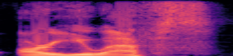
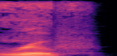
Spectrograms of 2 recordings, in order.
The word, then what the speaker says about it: Ruf: to make like um rufs but from Porsche you know what I mean yeah is it Ruf or is it roof I think roof is the actual PR actually pronounced yeah all all out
